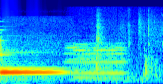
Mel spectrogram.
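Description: Electronic doorbell chime ringing a two-note ding-dong: a higher note, then a lower note about a second in, both dying away.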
